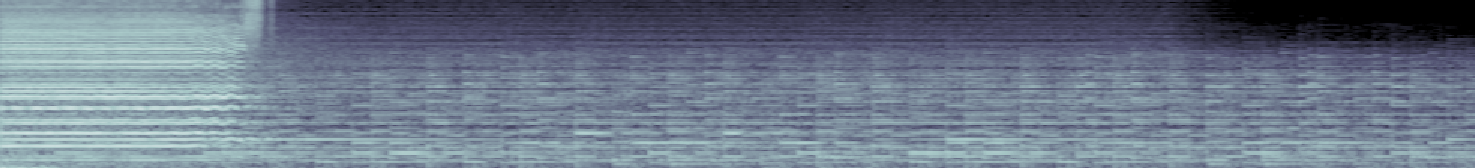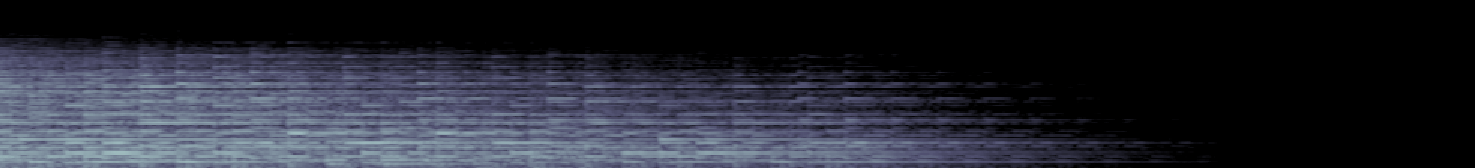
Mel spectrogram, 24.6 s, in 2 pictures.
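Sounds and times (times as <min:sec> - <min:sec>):
Synthesizer V synthesized voice singing a cover: 0:00.0 - 0:02.5.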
